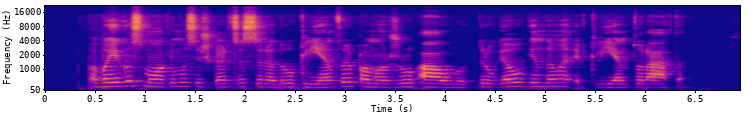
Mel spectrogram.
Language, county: Lithuanian, Vilnius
